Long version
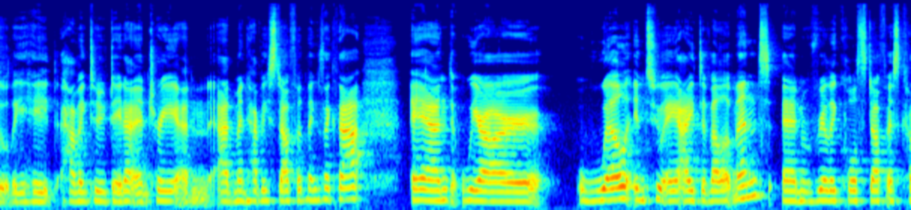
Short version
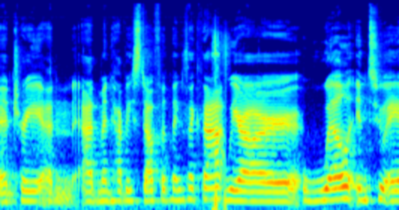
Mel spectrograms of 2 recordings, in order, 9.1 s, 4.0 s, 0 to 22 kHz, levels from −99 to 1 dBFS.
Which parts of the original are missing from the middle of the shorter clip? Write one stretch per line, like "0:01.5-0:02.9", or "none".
0:03.6-0:04.6
0:05.5-0:05.8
